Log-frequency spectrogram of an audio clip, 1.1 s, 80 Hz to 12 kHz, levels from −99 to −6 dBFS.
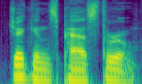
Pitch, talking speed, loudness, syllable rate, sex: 100 Hz, 170 wpm, -17 LUFS, 5.4 syllables/s, male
